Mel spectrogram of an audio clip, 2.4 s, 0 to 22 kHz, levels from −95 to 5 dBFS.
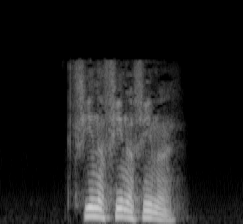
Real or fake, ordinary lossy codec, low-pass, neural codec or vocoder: fake; AAC, 32 kbps; 7.2 kHz; codec, 16 kHz, 2 kbps, X-Codec, WavLM features, trained on Multilingual LibriSpeech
